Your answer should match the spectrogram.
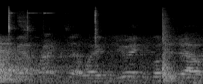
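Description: Echo of a Beretta pistol shot dying away in an indoor range, with talking over it and a quieter sharp crack about one and a half seconds in.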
